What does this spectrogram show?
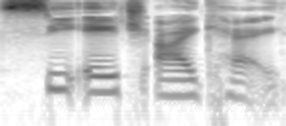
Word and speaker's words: Chik: They can go to chickmedia.us, but don't be deceived. Chick is spelled CHIK. So it's CHIKmedia.us.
